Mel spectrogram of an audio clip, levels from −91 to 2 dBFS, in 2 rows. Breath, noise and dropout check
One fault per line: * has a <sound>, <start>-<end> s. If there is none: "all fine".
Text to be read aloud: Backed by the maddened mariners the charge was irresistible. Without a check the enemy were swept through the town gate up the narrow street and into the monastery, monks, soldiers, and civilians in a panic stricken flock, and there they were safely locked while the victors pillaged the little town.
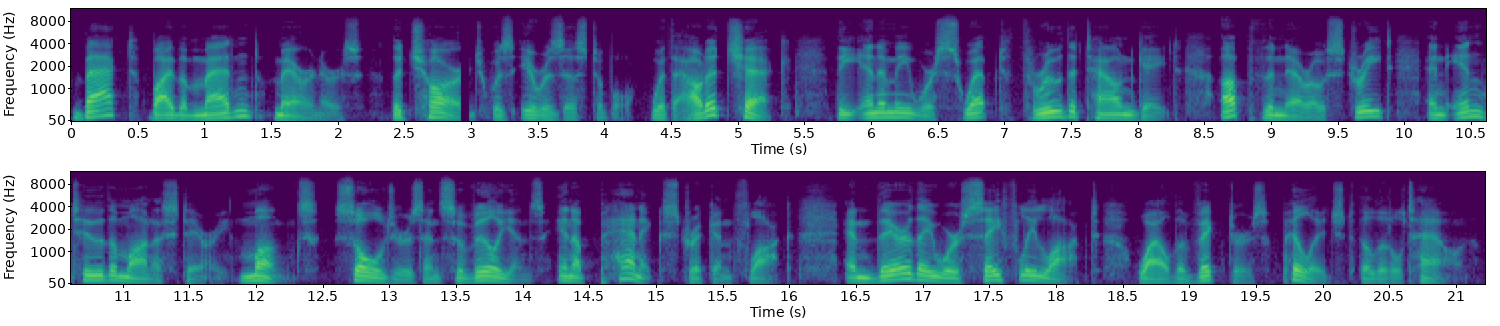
* has a dropout, 2.9-3.0 s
